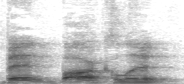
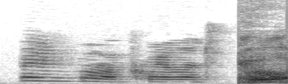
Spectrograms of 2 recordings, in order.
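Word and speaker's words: Ben Bocquelet: Also, I found out that it's pronounced Ben Boclet. Ben Boclet.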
